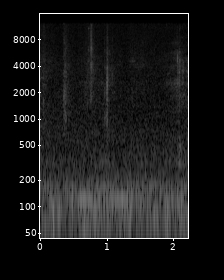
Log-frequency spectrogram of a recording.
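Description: A few faint, short clicks from a small plaster of Paris mould being handled and knocked against a concrete floor, over a low background hum.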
